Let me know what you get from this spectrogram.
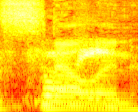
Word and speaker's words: Snellen: It's named after Herman Snellen, who's a Dutch ophthalmologist.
